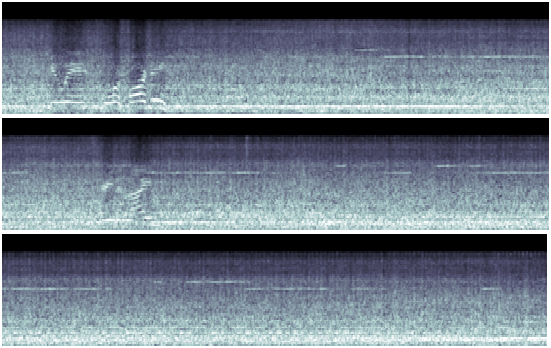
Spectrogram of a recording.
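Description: A screening machine's engine drones loudly and steadily.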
